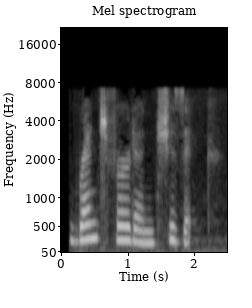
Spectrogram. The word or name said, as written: brentford and chiswick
